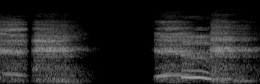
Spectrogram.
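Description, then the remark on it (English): A woman vocally imitates heavy, breathy exhalations: a long sighing breath, a short catch, a brief silence, then another drawn-out breathy sigh, fairly loud with no words. “And then you can hear the breathing and she's just like.”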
